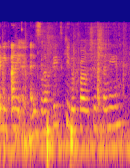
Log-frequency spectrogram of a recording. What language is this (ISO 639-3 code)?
heb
